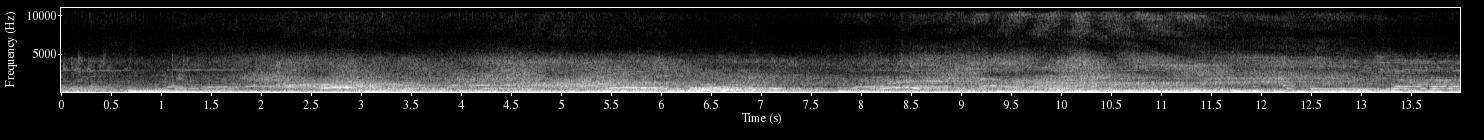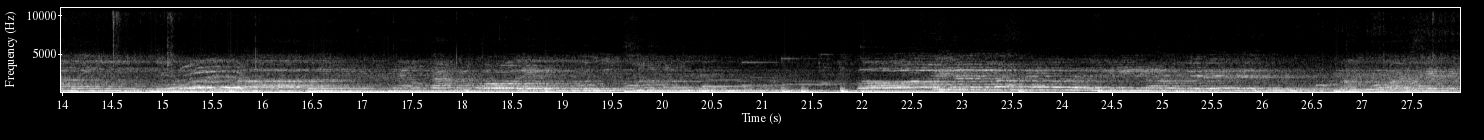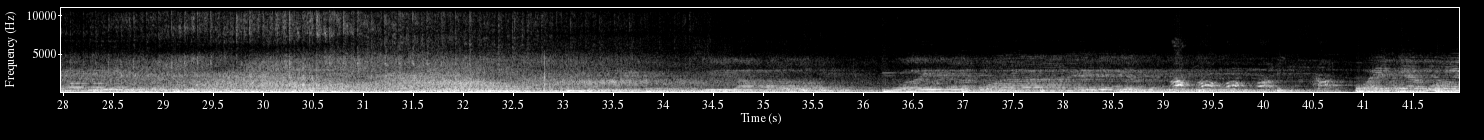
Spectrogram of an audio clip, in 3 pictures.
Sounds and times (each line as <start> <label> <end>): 0.0 Karaoke 41.9
0.0 Traffic sound 41.9
39.1 Dog barking 40.8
